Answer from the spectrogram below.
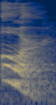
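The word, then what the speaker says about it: אור: The aleph is silent, followed by the vav with the dot over its head, making an O sound, followed by the resh.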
